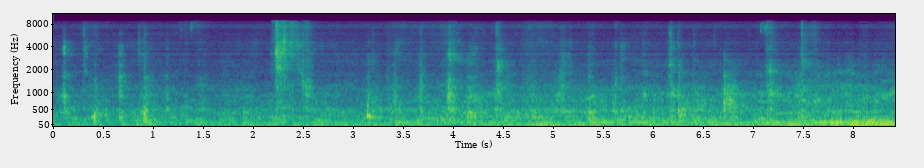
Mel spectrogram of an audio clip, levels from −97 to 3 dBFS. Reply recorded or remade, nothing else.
remade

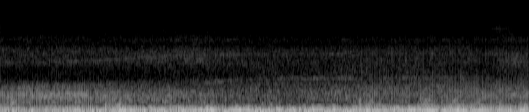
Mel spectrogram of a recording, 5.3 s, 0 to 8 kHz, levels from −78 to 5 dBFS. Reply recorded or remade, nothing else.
remade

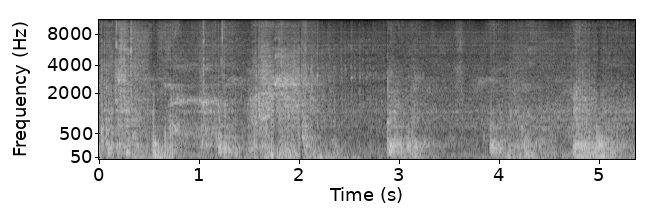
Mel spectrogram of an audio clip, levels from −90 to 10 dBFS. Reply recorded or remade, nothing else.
remade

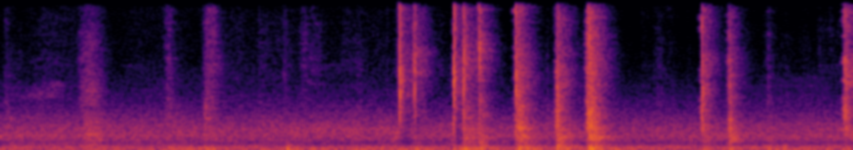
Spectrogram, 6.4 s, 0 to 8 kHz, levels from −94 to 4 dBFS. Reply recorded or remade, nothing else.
recorded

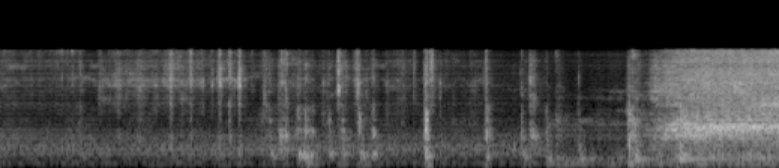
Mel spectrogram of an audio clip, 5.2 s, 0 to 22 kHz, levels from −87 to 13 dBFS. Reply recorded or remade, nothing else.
remade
